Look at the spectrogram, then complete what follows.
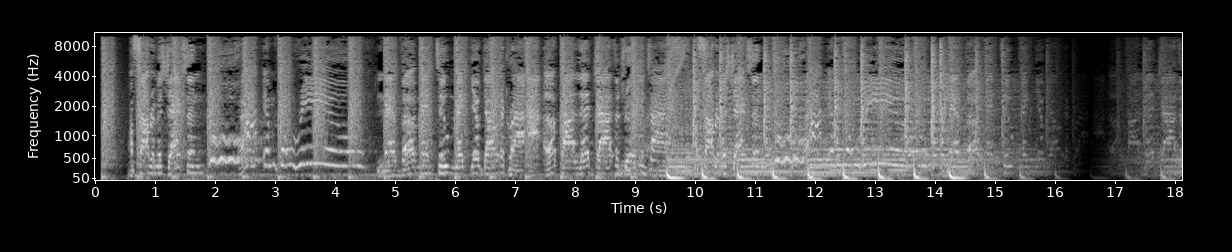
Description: Clapella Hype

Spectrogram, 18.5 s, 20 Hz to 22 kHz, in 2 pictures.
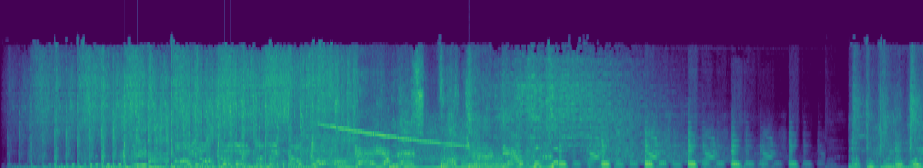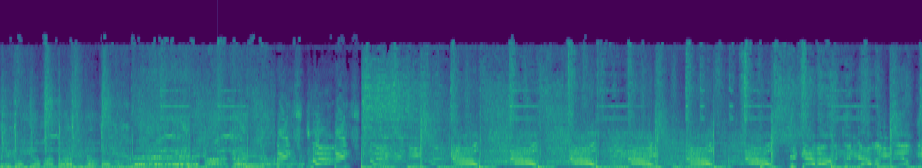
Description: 128bpm Ab; 128bpm Abm

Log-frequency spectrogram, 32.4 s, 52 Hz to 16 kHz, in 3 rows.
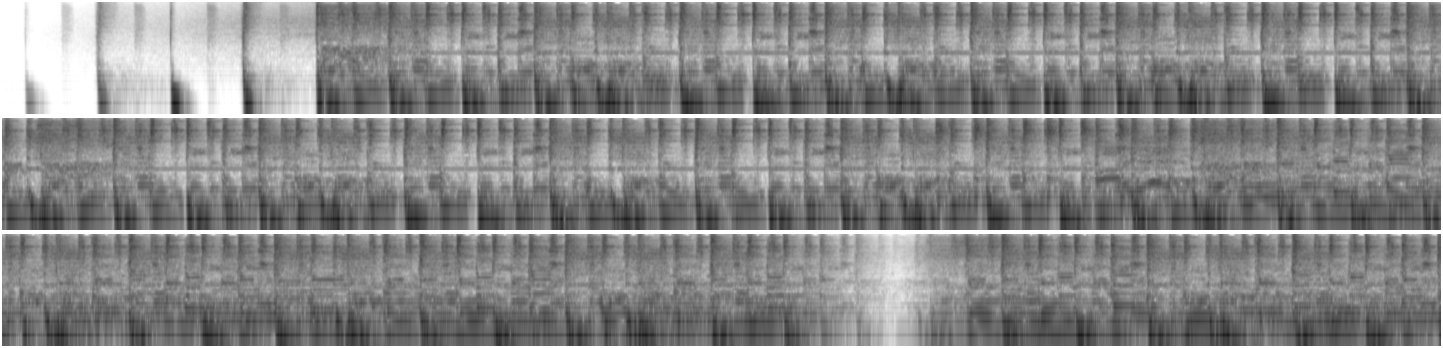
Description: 80s Redrum 110bpm

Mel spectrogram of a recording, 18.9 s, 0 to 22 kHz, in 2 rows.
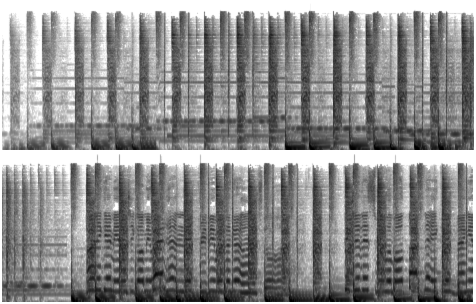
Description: Reggae Mashup 93

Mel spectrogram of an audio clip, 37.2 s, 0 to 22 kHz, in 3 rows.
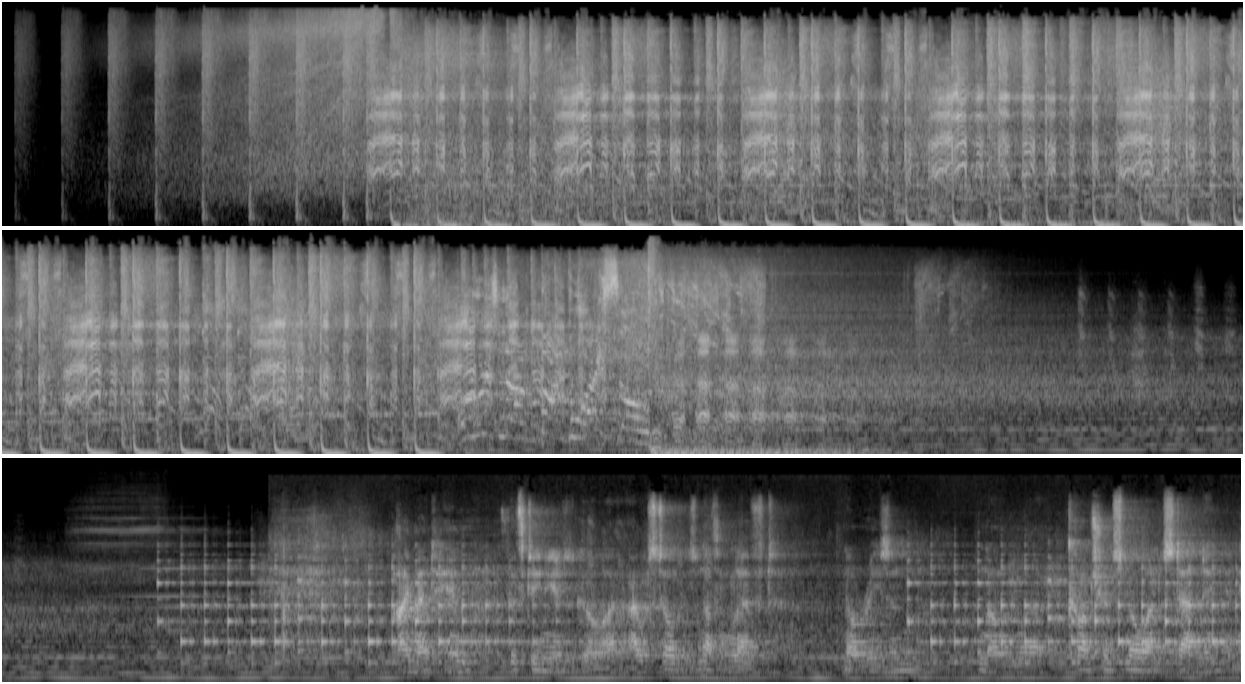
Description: HALLOWEEN 128 BPM

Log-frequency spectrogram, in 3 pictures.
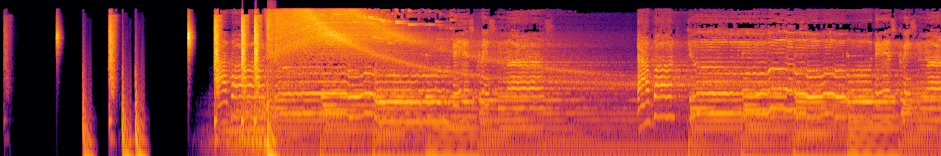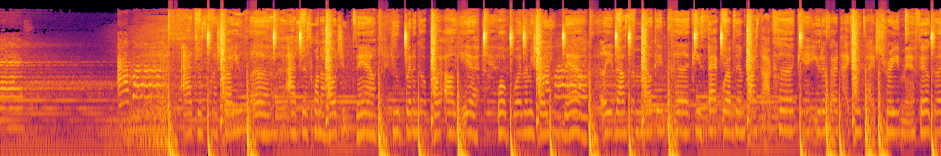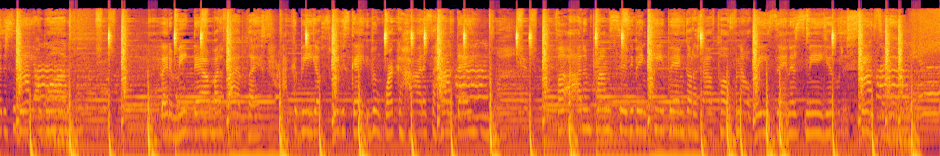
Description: Pop Redrum

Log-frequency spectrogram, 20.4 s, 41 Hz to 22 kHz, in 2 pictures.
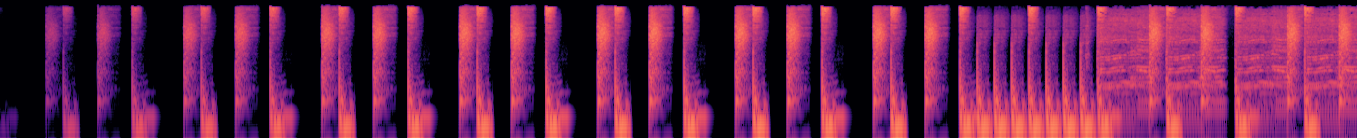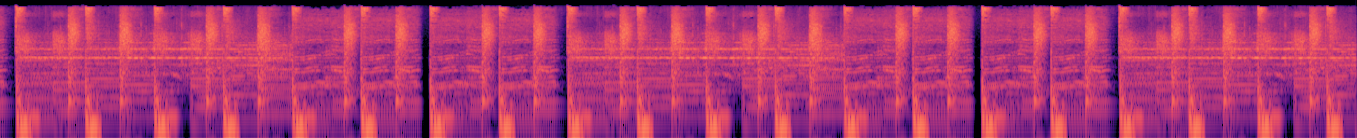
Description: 90s Extended Mix 116 Bpm

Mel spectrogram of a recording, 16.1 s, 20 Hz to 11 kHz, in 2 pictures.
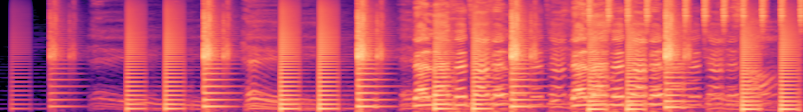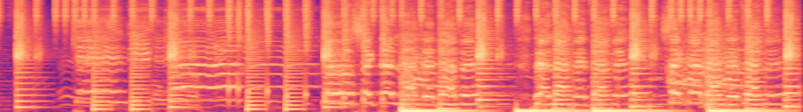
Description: Mash up 156Bpm

